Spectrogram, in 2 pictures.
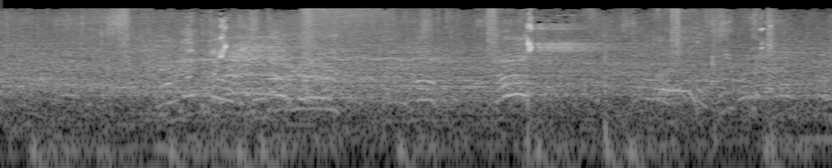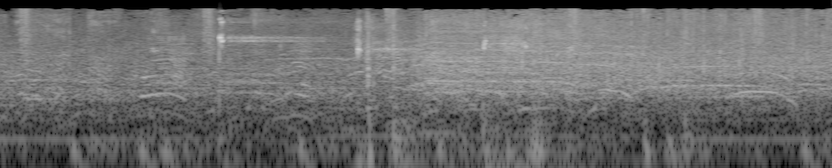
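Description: Sneakers squeak sharply on a hardwood court.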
